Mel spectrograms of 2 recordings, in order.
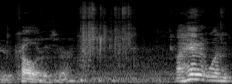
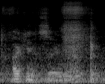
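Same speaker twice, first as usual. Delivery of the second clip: normal talking voice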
